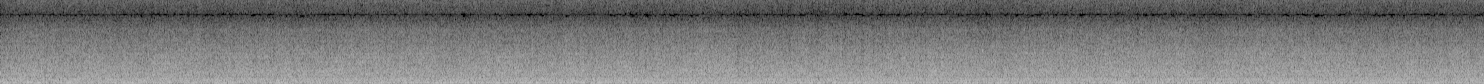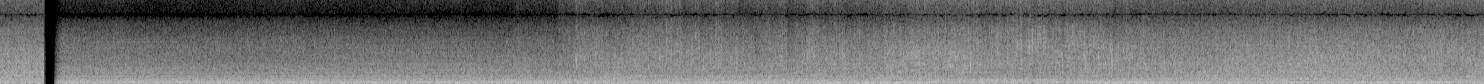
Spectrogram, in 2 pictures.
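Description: Steady drone of a combi jetting-and-vacuum tanker's engine and pumps, with high-pressure water jetting into a grease-trap chamber. About halfway through it cuts out for an instant and comes back with a deeper hum.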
